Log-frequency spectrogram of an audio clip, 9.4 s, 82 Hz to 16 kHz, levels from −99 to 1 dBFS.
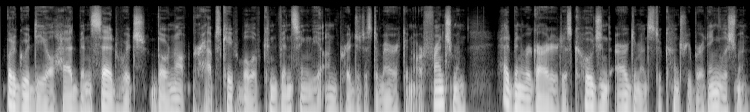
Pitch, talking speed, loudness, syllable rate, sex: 80 Hz, 185 wpm, -20 LUFS, 5.8 syllables/s, male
